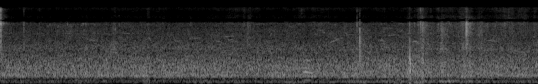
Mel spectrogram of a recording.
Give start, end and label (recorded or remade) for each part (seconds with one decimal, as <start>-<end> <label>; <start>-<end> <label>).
0.0-1.7 remade; 1.7-3.8 recorded; 3.8-5.4 remade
